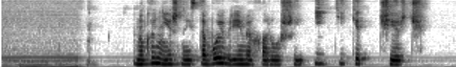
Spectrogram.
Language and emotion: Russian, neutral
